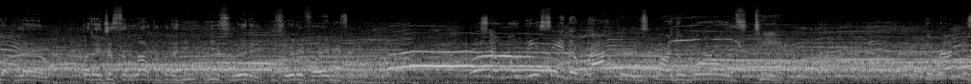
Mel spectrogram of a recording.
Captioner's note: cheering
